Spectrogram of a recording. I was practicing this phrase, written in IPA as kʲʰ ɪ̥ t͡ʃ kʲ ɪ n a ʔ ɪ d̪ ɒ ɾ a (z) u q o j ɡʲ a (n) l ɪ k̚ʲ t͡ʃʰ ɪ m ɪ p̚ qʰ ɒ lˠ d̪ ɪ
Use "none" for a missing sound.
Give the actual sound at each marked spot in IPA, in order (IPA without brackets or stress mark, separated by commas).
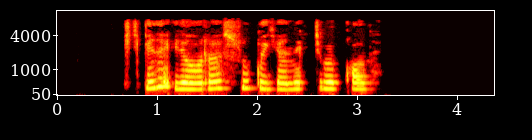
s, n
